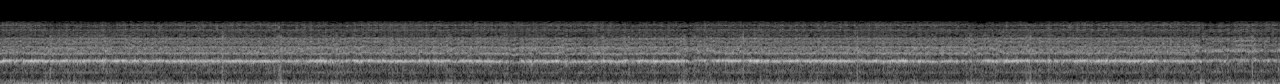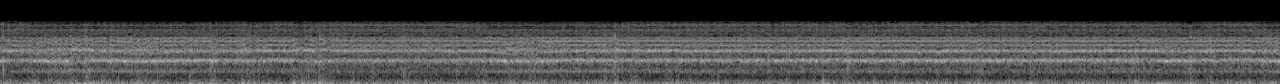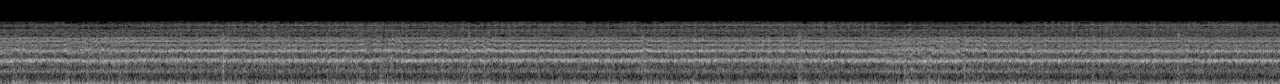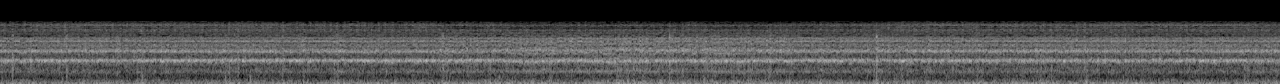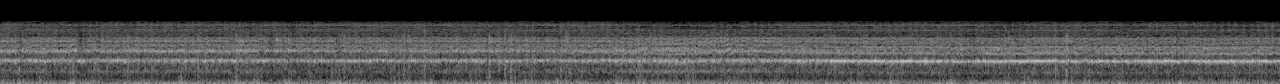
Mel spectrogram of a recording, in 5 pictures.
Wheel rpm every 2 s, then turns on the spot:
140, 140, 140, 140, 140, 150, 150, 160, 160, 160, 150, 150, 160, 150, 150, 160, 150, 150, 150, 150, 150, 150, 150, 150, 150, 150, 150, 150, 150, 150, 140, 140.
none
